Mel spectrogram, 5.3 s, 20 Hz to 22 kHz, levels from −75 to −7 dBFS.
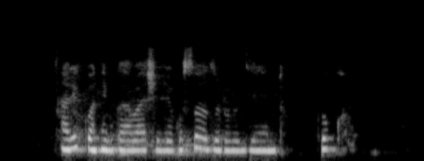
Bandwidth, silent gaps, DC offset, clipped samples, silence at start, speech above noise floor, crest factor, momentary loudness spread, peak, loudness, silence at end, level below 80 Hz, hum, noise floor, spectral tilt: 7.6 kHz; none; under 0.1%; under 0.1%; 0.7 s; 52 dB; 18 dB; 10 LU; -12 dBFS; -28 LUFS; 0.9 s; -70 dBFS; none; -79 dBFS; -7 dB/octave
